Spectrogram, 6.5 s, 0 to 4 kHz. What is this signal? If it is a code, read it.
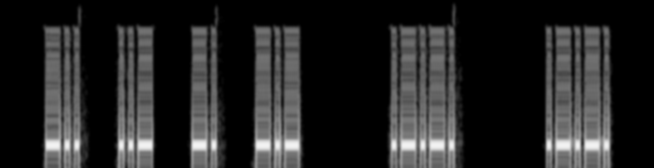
Morse code, heard as a keyed tone, about 25 wpm, spaced as for 15 wpm, 550 Hz. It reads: DUNK <AR> <AR>
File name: podcast / News headlines-1x-25x15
